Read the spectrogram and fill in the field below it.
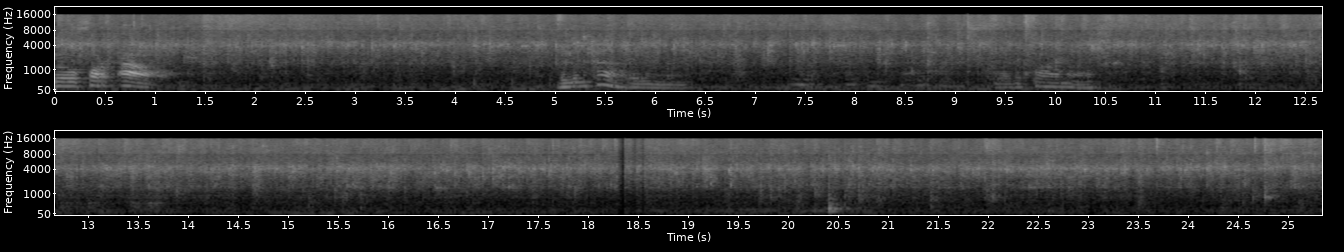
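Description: A metal spatula scrapes and clinks against a metal wok.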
